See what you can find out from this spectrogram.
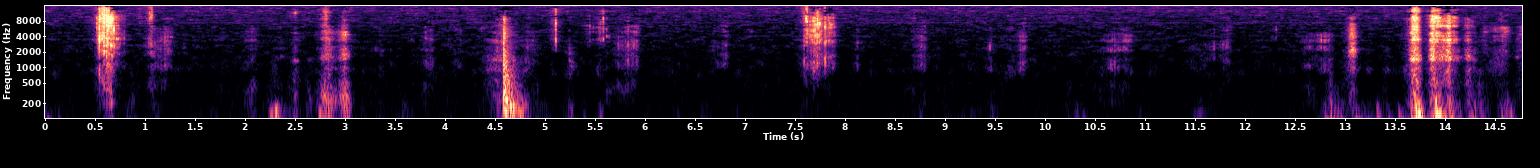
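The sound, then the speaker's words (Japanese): Crunching bites taken from a raw cucumber: a few faint, sharp crunches separated by pauses, with a louder cluster of crunching near the end and no speech. “キュウリをワイルドにかじるので”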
